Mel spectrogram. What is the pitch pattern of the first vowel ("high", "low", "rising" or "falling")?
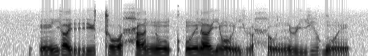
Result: rising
